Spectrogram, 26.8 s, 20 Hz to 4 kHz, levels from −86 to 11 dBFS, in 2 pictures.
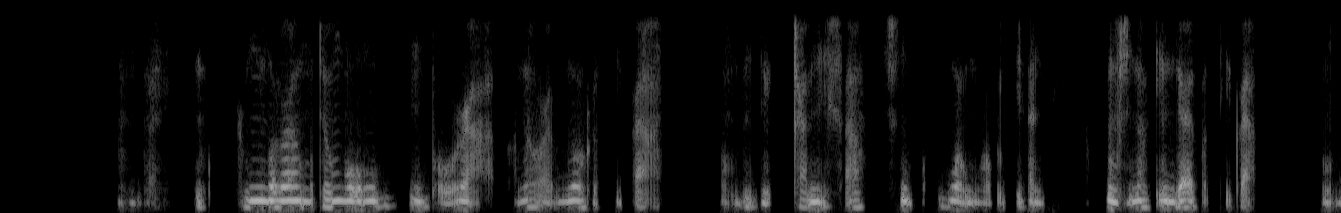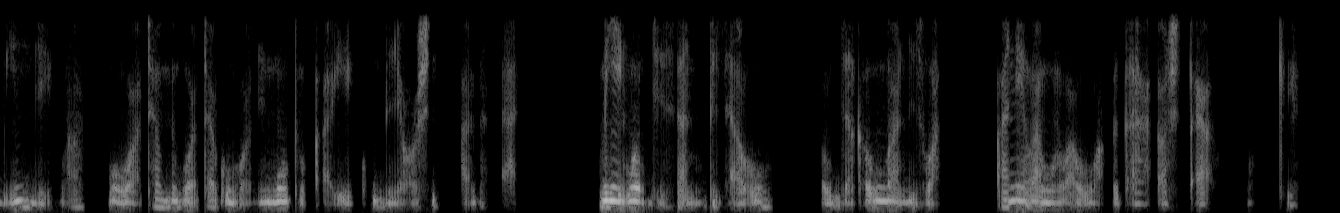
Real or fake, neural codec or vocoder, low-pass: fake; autoencoder, 44.1 kHz, a latent of 192 numbers a frame, MeloTTS; 3.6 kHz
